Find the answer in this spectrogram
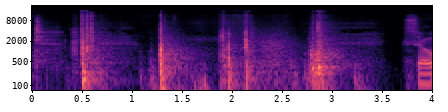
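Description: Plastic side panel of a 2017 Polaris RMK Pro snowmobile being unlatched and pulled off, a series of sharp plastic knocks and clunks spread over a few seconds.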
